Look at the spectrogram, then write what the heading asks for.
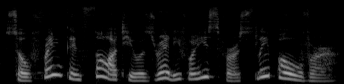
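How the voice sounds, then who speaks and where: A woman's voice: on the high side, big pitch swings, normal speed, dry recording. A woman narrating a children's story as a read-aloud. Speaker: storybook reader.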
